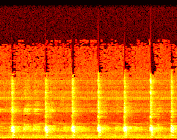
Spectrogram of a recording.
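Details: Cheer pheasant (Catreus wallichii) calling as it comes out of cover: short, harsh, clipped notes, seven in under four seconds at a steady pace, over a soft background hiss.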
